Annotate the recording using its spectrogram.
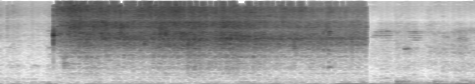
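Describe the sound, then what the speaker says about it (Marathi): A hot tempering of cumin, mustard seeds, curry leaves and sambar masala poured over leftover rice, bursting into a loud, sudden sizzle that holds steady for about three seconds, then cuts off sharply to near quiet. "आता ही फोडणी आपण यावर टाकून घेऊ"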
